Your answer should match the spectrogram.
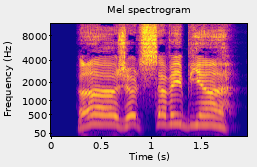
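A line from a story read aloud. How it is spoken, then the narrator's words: Banker exclaiming. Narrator (French): s'écrie le banquier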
